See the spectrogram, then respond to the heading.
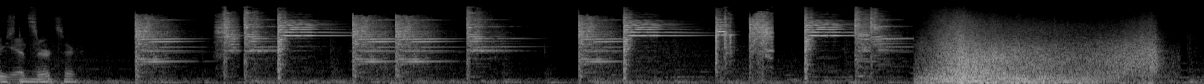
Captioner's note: steel clashes numerous times as the wind briefly howls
